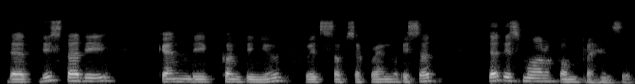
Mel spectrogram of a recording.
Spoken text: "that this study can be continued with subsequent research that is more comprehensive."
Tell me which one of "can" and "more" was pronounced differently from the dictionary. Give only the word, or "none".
more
